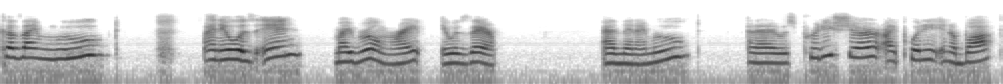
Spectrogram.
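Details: Adult woman speaking; Normal speech.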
